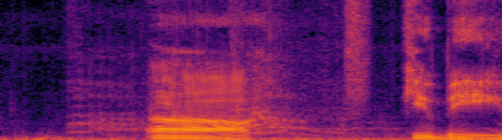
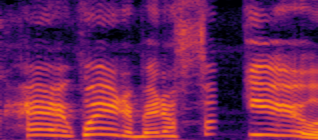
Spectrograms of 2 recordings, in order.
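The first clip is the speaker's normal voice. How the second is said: mock monster voice; 4 dB louder than usual. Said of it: "was like".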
